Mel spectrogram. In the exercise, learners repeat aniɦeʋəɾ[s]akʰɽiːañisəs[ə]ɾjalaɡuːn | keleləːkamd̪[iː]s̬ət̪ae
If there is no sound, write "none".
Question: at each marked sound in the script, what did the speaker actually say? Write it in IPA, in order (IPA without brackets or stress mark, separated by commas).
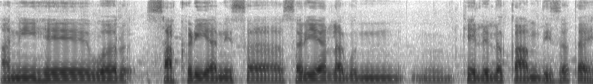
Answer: s, ə, i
